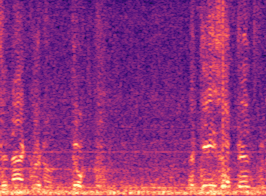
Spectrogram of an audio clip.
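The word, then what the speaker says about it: DUKW: you this vessel on this is called a duck it's spelled d u k w d d d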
